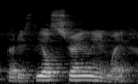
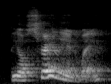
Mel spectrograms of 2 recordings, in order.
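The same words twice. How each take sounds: First: The pushed slightly in the Australian way; the Australian way, a light stress on the. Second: Said in the usual way. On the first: Shown as a demonstration. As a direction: lean lightly on the word the to insist.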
